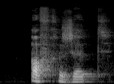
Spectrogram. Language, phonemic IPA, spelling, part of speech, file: Dutch, /ˈɑfxəˌzɛt/, afgezet, verb, Nl-afgezet.ogg
- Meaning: past participle of afzetten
